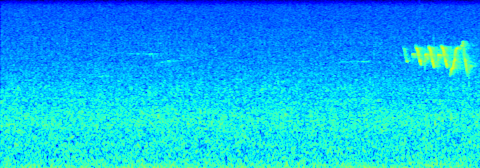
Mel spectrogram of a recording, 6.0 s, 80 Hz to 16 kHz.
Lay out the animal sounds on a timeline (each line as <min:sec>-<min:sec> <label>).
0:01.5-0:02.3 Black-throated Green Warbler (Setophaga virens)
0:04.1-0:04.7 Black-throated Green Warbler (Setophaga virens)
0:04.9-0:06.0 Yellow Warbler (Setophaga petechia)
